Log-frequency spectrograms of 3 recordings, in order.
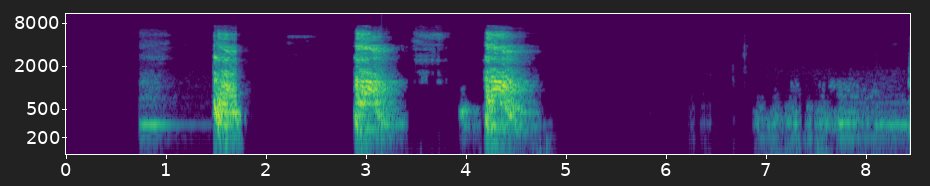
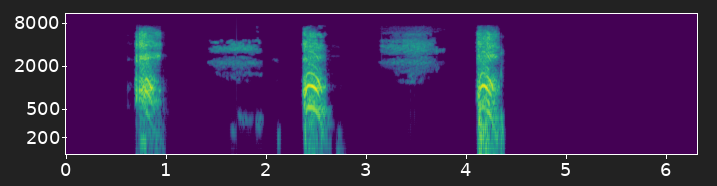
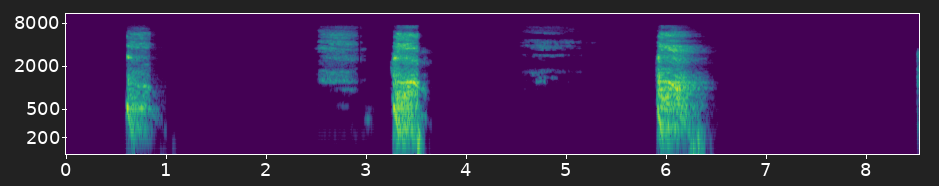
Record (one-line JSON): {"three_cough_length": "8.4 s", "three_cough_amplitude": 31684, "three_cough_signal_mean_std_ratio": 0.31, "exhalation_length": "6.3 s", "exhalation_amplitude": 30441, "exhalation_signal_mean_std_ratio": 0.29, "cough_length": "8.5 s", "cough_amplitude": 29421, "cough_signal_mean_std_ratio": 0.26, "survey_phase": "alpha (2021-03-01 to 2021-08-12)", "age": "45-64", "gender": "Male", "wearing_mask": "No", "symptom_none": true, "smoker_status": "Never smoked", "respiratory_condition_asthma": false, "respiratory_condition_other": false, "recruitment_source": "REACT", "submission_delay": "1 day", "covid_test_result": "Negative", "covid_test_method": "RT-qPCR"}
